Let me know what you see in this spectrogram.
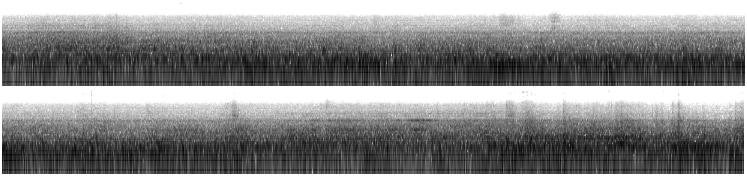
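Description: Train running along the rails: a steady noise of wheels on track with occasional faint clicks, growing a little louder near the end.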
